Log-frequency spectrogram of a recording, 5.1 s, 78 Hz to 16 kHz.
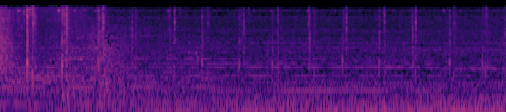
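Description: Horse galloping in the video game The Witcher 3: Blood and Wine on PS5, with a faint, steady run of rapid hoofbeats under game ambience and no talk.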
